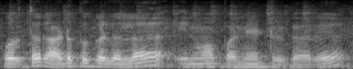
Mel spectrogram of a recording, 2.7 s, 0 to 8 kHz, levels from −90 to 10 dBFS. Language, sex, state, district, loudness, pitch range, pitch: Tamil, male, Tamil Nadu, Namakkal, -16 LUFS, 100-125 Hz, 115 Hz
